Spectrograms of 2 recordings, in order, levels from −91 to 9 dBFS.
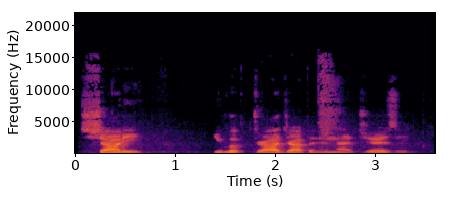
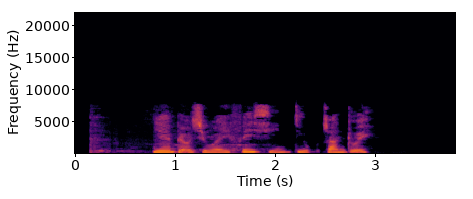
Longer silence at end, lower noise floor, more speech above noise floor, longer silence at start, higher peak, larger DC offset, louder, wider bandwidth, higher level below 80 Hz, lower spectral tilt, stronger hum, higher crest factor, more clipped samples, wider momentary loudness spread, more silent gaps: second, 0.3 s vs 0.9 s; second, -64 dBFS vs under -90 dBFS; second, 38 dB vs over 63 dB; about the same, 0.05 s vs 0.15 s; first, -6 dBFS vs -10 dBFS; neither; first, -25 LUFS vs -28 LUFS; first, 16 kHz vs 8 kHz; about the same, -72 dBFS vs -72 dBFS; about the same, -4 dB/octave vs -4.5 dB/octave; neither; about the same, 20 dB vs 18 dB; neither; first, 12 LU vs 8 LU; neither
